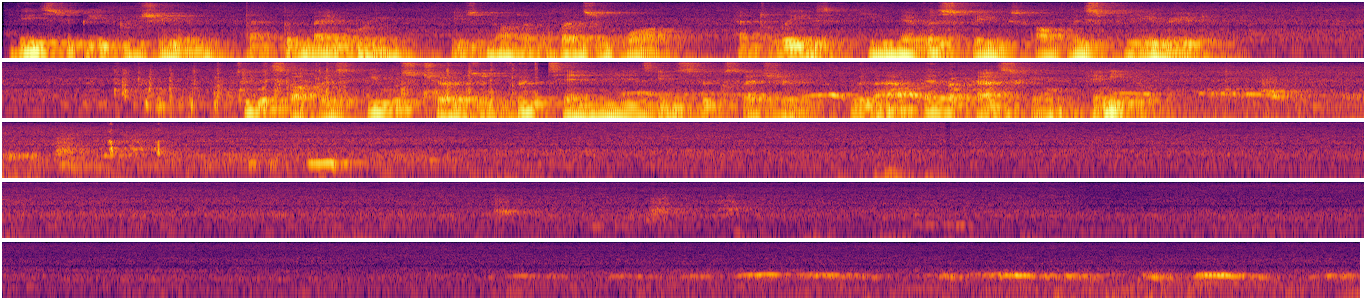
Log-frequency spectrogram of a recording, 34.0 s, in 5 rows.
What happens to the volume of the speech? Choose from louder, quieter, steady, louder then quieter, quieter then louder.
steady.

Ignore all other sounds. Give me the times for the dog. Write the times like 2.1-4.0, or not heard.
13.1-14.4, 22.9-24.2.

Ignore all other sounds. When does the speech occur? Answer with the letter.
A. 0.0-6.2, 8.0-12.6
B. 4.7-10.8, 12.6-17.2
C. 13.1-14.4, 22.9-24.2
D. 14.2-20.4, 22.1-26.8
A.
